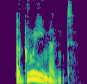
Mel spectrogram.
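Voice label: "agreement", British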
